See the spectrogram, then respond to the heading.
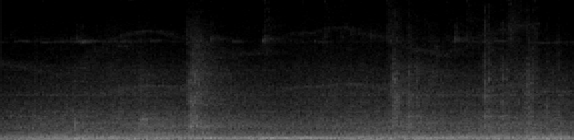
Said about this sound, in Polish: Modernizacja odcinków Chybie-Nędza-Turze oraz Toszek Północ-Stare Koźle to część Krajowego Programu Kolejowego. Posłuchaj, co dzieje się na budowie.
